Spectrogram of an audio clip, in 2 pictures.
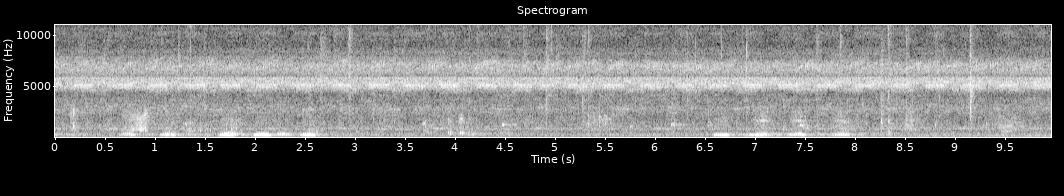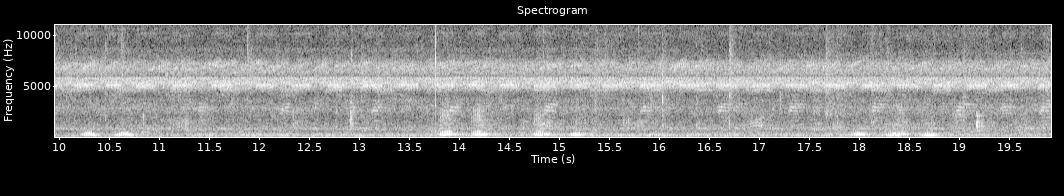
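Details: Frog chorus with rapid runs of low, throaty croaks, several in quick succession, then pauses before the next group answers. A steady high insect drone persists underneath the whole stretch.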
